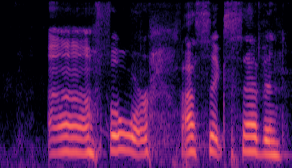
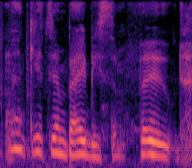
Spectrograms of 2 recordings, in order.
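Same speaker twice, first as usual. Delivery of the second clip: ordinary talk, nothing marked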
